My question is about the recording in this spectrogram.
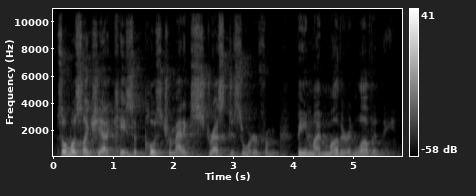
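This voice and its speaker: A man's voice: medium pitch, expressive, normal speed. Confessional man speaking in an echoey hall. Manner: earnest, confessional, self-deprecating humor. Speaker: speaker at a recovery convention. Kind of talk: personal recovery talk to an audience. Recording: echoey hall with long reverb.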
